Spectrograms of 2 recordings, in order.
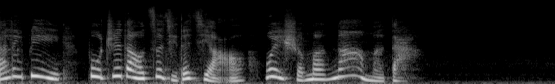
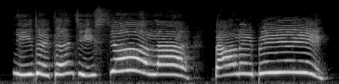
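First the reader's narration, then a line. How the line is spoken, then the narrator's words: Shouting together. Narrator (Chinese): 他们大喊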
